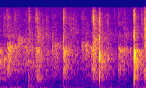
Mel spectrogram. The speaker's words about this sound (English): Now before you sit down, would you give Him a good hand clap of praise? Amen.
